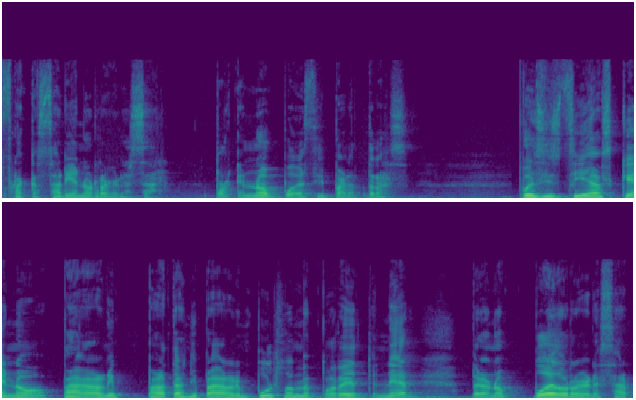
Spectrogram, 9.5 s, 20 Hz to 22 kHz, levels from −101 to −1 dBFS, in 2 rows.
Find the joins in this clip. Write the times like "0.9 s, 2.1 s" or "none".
3.8 s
